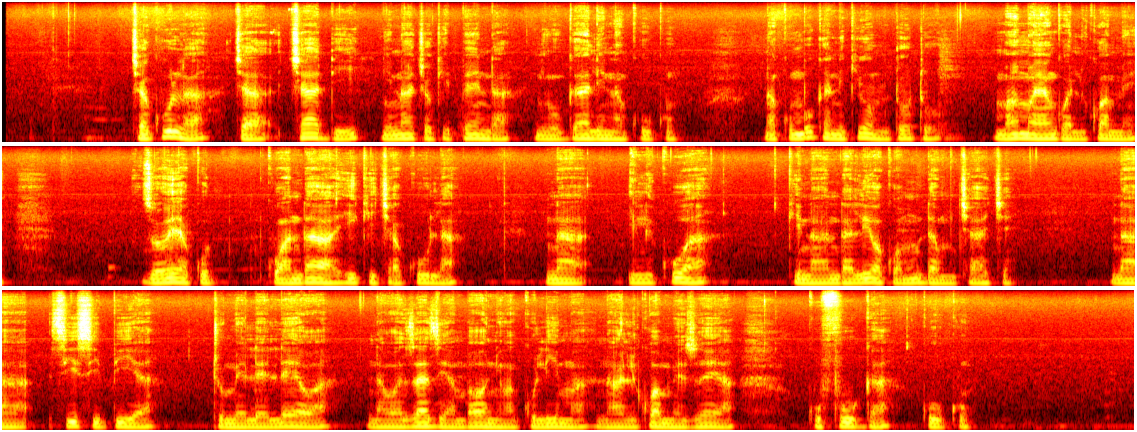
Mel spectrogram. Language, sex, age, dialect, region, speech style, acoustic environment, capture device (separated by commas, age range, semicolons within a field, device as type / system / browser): Swahili, male, 35-44, Kenya - Mombasa, Kenya, happy; excited, nature; silence; people talking, desktop / Windows / Chrome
